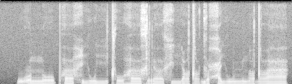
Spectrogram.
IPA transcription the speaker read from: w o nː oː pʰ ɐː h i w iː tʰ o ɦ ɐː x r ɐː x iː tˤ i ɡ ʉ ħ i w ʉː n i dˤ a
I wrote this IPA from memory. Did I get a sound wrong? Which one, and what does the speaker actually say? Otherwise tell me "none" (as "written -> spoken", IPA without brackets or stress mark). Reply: none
